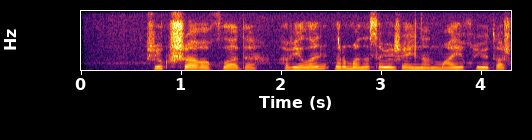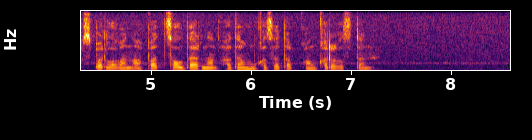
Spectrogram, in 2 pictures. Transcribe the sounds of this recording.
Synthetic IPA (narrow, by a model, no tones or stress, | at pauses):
ʒ̥ʏkʊ̥ʃɑʁəqʰʊlˠɑd̪əavʲelˠanʲnʊɾmɑnəsɑweʒɑjənːɑnmɑjqʰʊjət̪ɑʒospɑɾlˠɑʁɑnɑpɑt̪sɑlˠd̪ɑɾənɑnɑd̪ɑmqʰɑzɑt̪ʰɑp̚qɑɴqʰəɾʁəst̪ɑn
